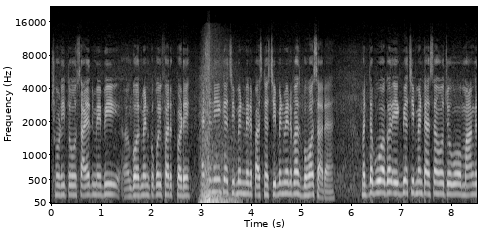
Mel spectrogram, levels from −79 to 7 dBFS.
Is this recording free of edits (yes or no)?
no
